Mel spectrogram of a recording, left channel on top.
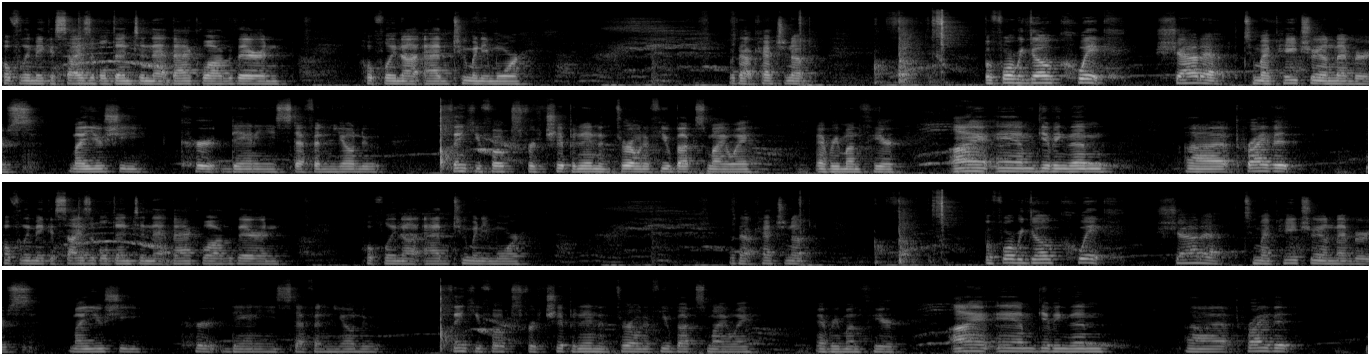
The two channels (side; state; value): right; quieter; 7.5 dB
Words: make a sizable dent in that backlog there, and hopefully not add too many more without catching up. Before we go, quick shout out to my Patreon members, Mayushi, Kurt, Danny, Stefan, Yonu. Thank you folks for chipping in and throwing a few bucks my way every month here. I am giving them private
